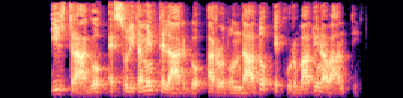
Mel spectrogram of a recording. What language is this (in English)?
Italian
